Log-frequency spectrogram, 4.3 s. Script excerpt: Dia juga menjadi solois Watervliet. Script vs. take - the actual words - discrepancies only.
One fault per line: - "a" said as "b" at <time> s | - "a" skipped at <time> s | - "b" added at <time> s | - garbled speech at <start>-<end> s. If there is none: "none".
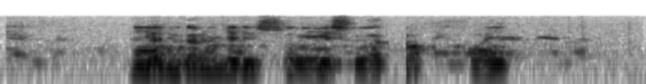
none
